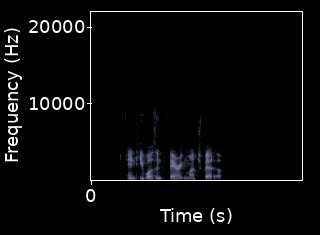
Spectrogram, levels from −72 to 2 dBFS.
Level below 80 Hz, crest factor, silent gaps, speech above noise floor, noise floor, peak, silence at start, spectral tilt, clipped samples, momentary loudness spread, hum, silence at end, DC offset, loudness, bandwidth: -88 dBFS; 26 dB; none; 46 dB; -85 dBFS; -16 dBFS; 0.7 s; -2.5 dB/octave; under 0.1%; 7 LU; none; 1.65 s; under 0.1%; -37 LUFS; 13.5 kHz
